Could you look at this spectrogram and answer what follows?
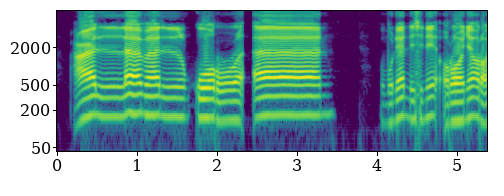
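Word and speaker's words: علم القرآن: Jangan sampai dibaca alamal quran, jangan pakai alif, jangan pakai hamzah. Tapi di sini huruf ain. A aa allama allamal quran.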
